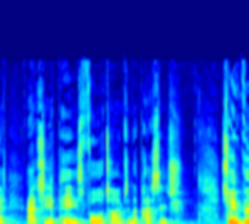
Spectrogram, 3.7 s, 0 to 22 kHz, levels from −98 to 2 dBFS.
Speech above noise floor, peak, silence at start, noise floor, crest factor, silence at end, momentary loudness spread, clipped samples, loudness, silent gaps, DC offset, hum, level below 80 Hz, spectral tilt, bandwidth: 21 dB; -16 dBFS; 0 s; -56 dBFS; 20 dB; 0 s; 16 LU; under 0.1%; -36 LUFS; none; under 0.1%; none; -74 dBFS; -4 dB/octave; 16.5 kHz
